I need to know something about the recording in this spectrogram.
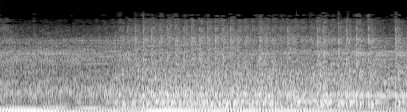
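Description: Live rock band playing loudly, with electric guitar and bass holding low, sustained chords.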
